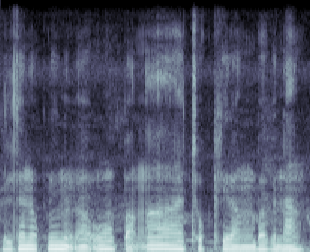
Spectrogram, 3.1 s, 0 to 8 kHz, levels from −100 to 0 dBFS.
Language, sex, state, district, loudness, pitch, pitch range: Garo, male, Meghalaya, South Garo Hills, -13 LUFS, 115 Hz, 105-120 Hz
